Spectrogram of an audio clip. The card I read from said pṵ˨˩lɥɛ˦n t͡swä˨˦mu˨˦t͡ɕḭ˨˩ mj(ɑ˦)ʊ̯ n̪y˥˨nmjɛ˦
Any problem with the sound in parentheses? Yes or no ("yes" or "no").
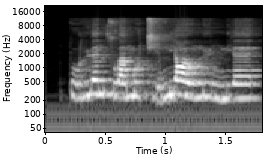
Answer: yes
